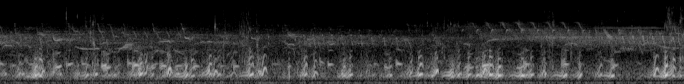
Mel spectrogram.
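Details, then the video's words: Chorus of European frogs from the Czech Republic, many callers croaking at once in quick low pulses that rise and fall in loudness every second or so, with some faint higher rattles behind. "European frog calls"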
